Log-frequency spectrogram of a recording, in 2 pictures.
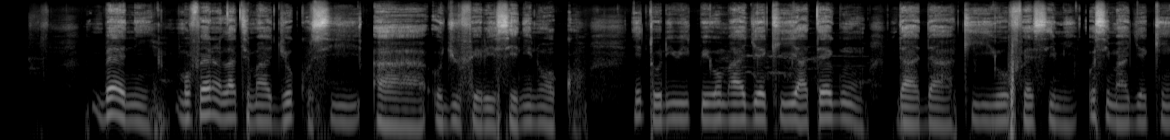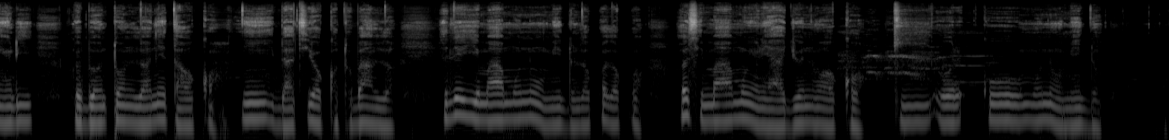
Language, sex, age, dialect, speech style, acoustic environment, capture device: Yoruba, male, 25-34, Nigeria - Ibadan, happy; focused; excited, nature, mobile / Linux / Chrome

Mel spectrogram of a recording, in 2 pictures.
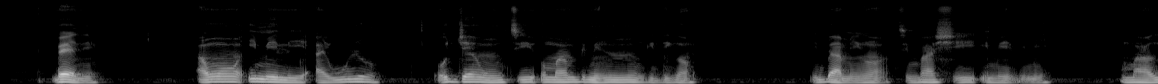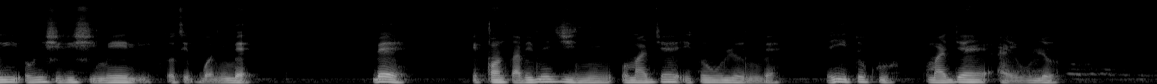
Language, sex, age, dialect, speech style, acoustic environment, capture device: Yoruba, male, 35-44, Nigeria - Lagos Yoruba, happy, nature, mobile / Linux / Chrome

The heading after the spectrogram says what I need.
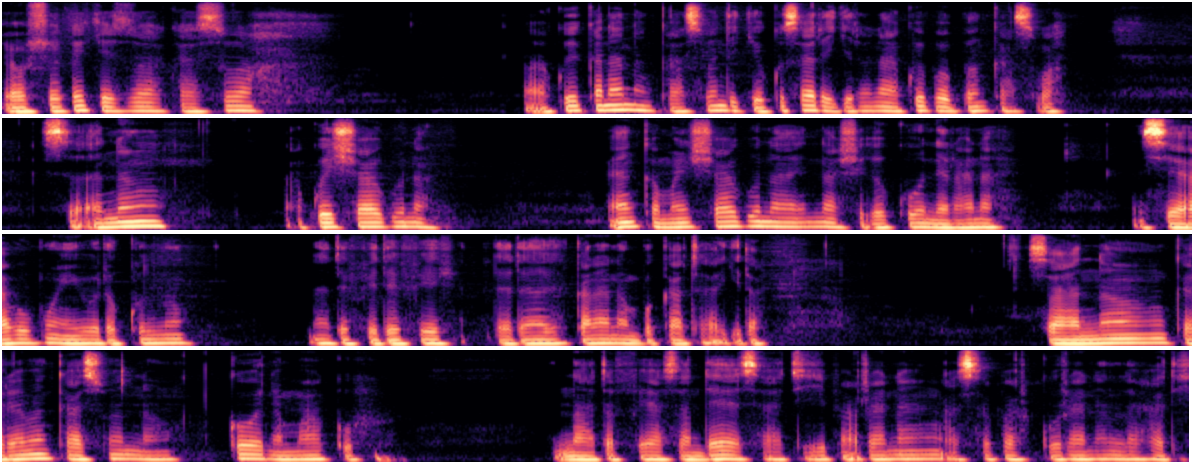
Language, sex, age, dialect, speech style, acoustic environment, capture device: Hausa, male, 35-44, Nigeria - Kano, relaxed, nature; people talking; appliances, mobile / Linux / Chrome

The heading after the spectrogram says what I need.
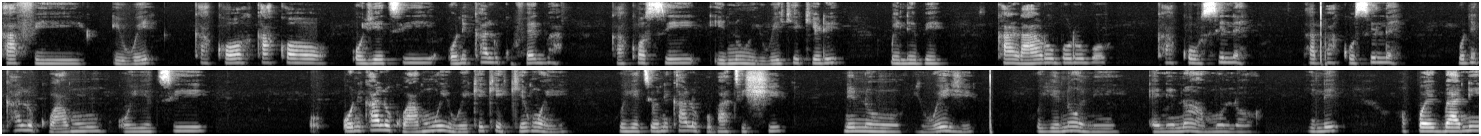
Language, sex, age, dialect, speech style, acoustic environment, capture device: Yoruba, female, 35-44, Nigeria - Lagos Yoruba, happy, nature, mobile / Linux / Chrome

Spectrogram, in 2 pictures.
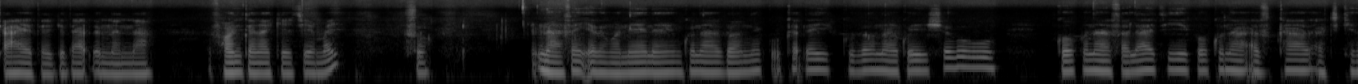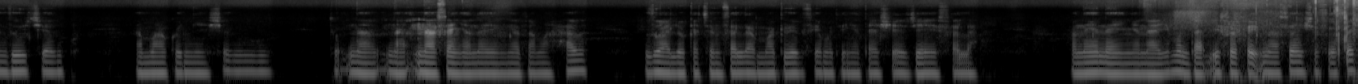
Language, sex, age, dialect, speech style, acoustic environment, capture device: Hausa, male, 18-24, Nigeria - Kano, happy; relaxed; focused, nature; silence, mobile / Linux / Chrome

